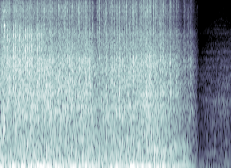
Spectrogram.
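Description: A dense flurry of many camera shutters clicking rapidly at once, as press photographers shoot a group bow; it tails off and cuts off abruptly near the end.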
